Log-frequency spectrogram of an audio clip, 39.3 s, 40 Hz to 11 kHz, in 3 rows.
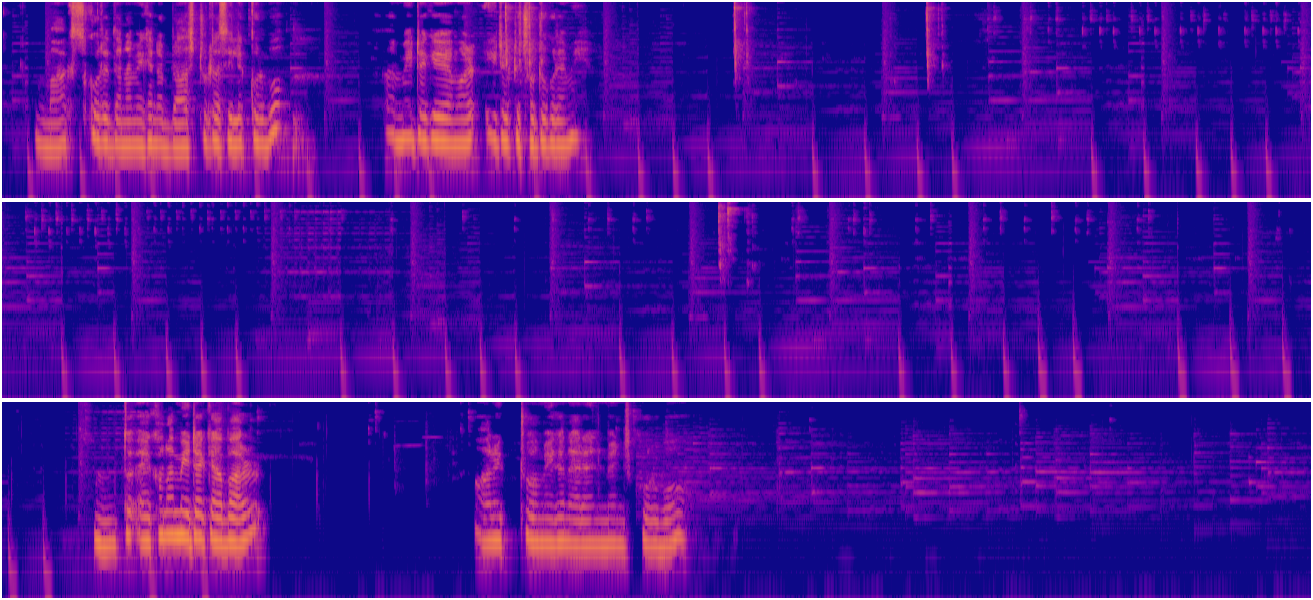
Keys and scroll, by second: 4.9 [, 5.1 [, 7.2 [, 9.1 ], 20.2 ctrl+z.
